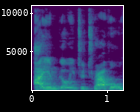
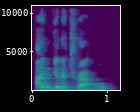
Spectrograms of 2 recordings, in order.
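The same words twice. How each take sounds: First: "going to" with each word kept; full form. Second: "gonna" as one quick joined word; reduced form. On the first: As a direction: say "I am going to" unreduced. ("going to" completo, palavra por palavra) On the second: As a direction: shrink "going to" to "gonna". ("gonna" juntado numa palavra) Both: Shown as a demonstration.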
